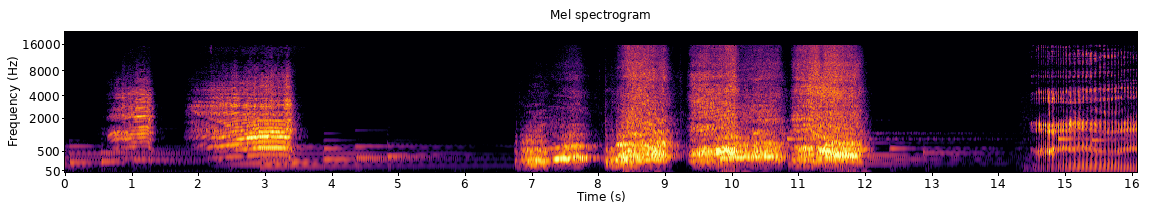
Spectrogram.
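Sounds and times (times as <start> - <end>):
large animal harsh calls: 0.6 - 3.6, 6.8 - 12.1.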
